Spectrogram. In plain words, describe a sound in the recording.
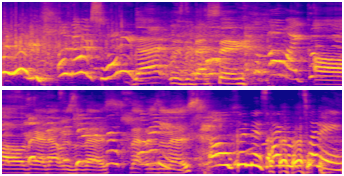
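A young woman talks excitedly.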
